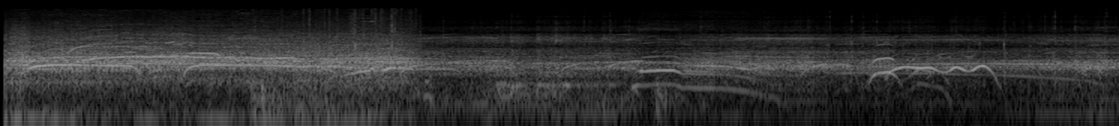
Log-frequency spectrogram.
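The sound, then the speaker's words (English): A large crowd in Bristol, UK, cheers in a frenzy as rioters dump the toppled Colston statue into the harbor: a dense roar of overlapping whoops and shouts that drops to thinner, scattered cheering after a few seconds, with rising and falling yells continuing throughout. “As the people cheer, whipped into a frenzy, as we covered last week.”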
